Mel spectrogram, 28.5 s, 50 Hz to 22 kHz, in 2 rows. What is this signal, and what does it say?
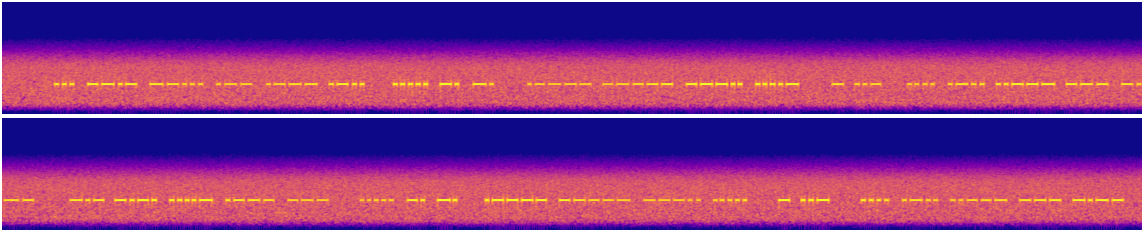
Morse code, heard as a keyed tone, hand-sent with a straight key, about 25 wpm, 1180 Hz, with radio static and fading. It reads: SQ7WJL 5NN 1084 TU HL2OY KC4JO 5NN 1085 TU HL2OY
